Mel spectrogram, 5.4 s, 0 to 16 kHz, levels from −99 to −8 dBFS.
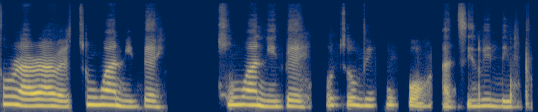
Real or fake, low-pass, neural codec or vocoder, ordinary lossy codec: fake; 14.4 kHz; autoencoder, 48 kHz, 32 numbers a frame, DAC-VAE, trained on Japanese speech; none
